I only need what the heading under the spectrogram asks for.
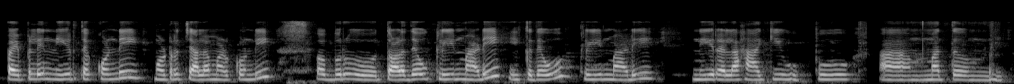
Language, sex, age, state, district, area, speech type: Kannada, female, 18-30, Karnataka, Bidar, urban, spontaneous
